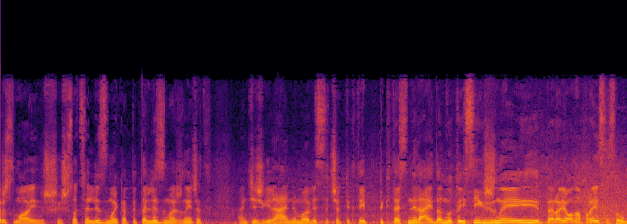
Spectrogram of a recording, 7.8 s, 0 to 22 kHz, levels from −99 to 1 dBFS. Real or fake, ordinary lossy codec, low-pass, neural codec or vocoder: real; AAC, 48 kbps; 14.4 kHz; none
